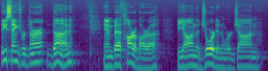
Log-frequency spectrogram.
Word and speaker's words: Bethabara: And he had been baptizing, he had been immersing, he had been submerging, we're told, beyond the Jordan, there in Bethabara. That's how you say it, Bethabara.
